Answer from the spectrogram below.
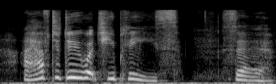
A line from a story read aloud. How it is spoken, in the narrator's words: Martha faltered, turning quite red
